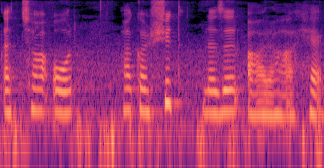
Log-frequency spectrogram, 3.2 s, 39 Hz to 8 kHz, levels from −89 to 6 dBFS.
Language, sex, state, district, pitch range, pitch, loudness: Hindi, male, Punjab, Fazilka, 190-240 Hz, 230 Hz, -19 LUFS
